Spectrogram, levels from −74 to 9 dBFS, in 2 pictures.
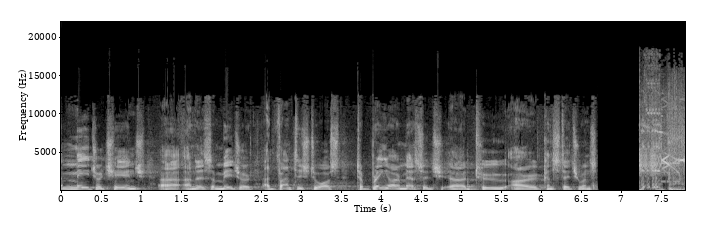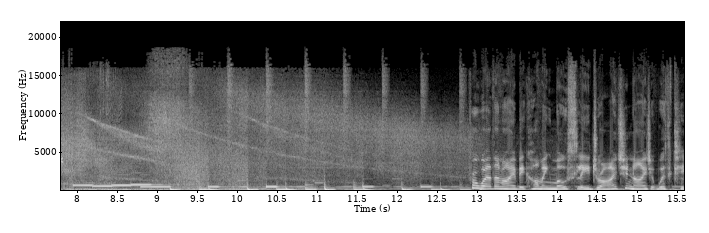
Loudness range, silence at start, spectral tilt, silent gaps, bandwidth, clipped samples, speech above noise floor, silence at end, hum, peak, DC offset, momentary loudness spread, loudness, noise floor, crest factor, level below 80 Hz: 3 LU; 0 s; -3.5 dB/octave; none; 19 kHz; under 0.1%; 62 dB; 0 s; none; 0 dBFS; under 0.1%; 6 LU; -12 LUFS; -75 dBFS; 12 dB; -22 dBFS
